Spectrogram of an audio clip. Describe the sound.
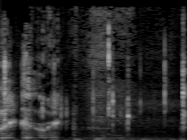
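A voice mimics tape being stuck on, starting with a rough, raspy stretch and breaking into scattered clicks and short crackling bursts, ending on a sharp burst.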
